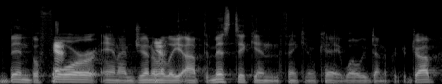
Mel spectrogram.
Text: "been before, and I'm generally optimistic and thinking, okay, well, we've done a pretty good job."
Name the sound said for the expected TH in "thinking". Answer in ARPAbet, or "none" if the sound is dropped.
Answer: TH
